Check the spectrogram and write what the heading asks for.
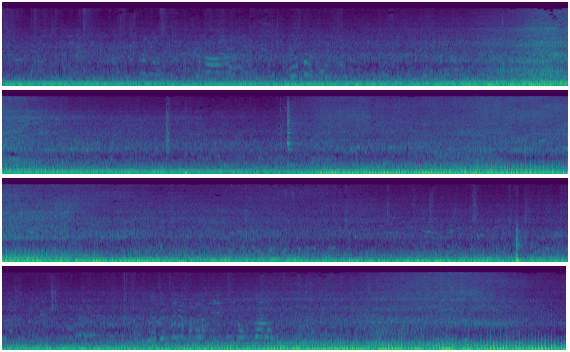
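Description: Motor vehicle noise: a steady low hum, changing about a dozen seconds in to a louder, rougher low rumble, with vehicles passing by twice.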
